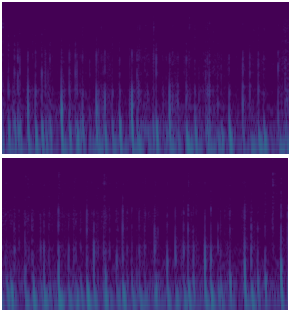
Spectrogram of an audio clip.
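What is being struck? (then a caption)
Styrofoam slab. A solid, hand-sized white styrofoam slab held in both hands is tapped with fingernails in a quick, steady run of taps. Each tap is a short, dull, low knock that dies away almost at once, with little brightness. The result is a soft, muffled, fast patter.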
